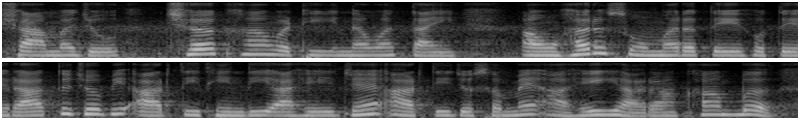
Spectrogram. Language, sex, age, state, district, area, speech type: Sindhi, female, 30-45, Maharashtra, Thane, urban, spontaneous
